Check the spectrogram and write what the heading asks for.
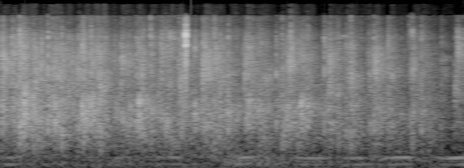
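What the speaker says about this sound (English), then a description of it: "And yes, a round of applause will follow as well." An audience at a discussion festival claps in a steady, moderate round of applause, close and continuous with no talk over it.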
